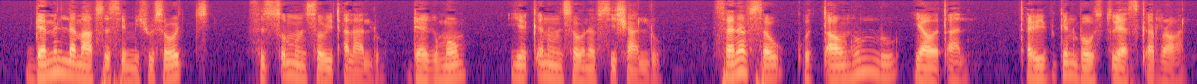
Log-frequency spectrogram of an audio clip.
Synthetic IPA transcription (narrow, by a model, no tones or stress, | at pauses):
d̪əmɨnləmaβsəsjɛmːiʃusəwo̞t͡ʃː | fɨsʼɨmunsəwjɪt̪ʼəlalːu | d̪əɡmo̞m | jɛkʼɨnunsəwnəfsjɪʃalːu | sənəfsəwkʼʊt̪ʼːawunhulːujawɔt̪ʼal | t̪ʼəβiβɡɨnbəwʊst̪ʼujaskʼərːawa̰l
